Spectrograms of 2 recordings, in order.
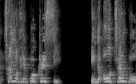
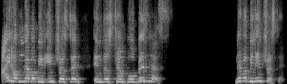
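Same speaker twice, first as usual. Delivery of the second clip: firm, louder declaration, rising at the end; voicing Jesus firmly; 4 semitones higher, 4 dB louder than usual. Preacher voicing Jesus to the congregation, firm and louder. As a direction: speak for Jesus, pushing it out. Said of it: "And Jesus Christ says".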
